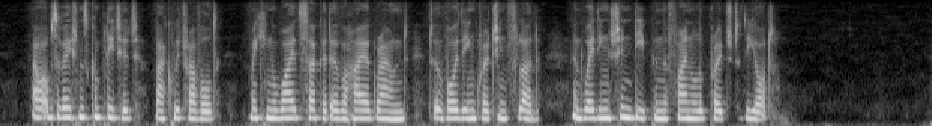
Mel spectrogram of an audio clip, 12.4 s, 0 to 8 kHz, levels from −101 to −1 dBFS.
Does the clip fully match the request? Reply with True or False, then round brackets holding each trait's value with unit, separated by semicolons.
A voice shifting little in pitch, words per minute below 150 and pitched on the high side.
True (2.0 semitones; 140 wpm; 200 Hz)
